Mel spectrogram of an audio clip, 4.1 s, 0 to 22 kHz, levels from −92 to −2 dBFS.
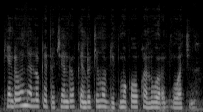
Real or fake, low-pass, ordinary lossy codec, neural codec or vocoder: fake; none; none; codec, 44.1 kHz, 3.4 kbps, Pupu-Codec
